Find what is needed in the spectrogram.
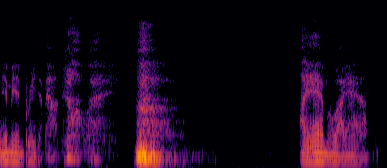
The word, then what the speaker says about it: Yahweh: But some rabbis have said the best way to pronounce it is just by breathing. Kind of sounds like Yahweh.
